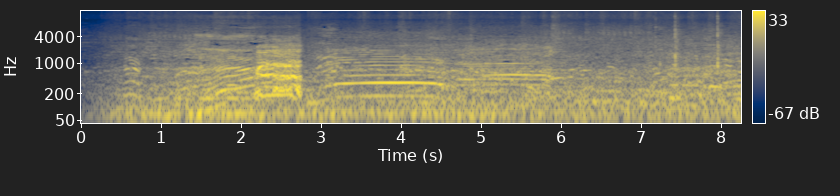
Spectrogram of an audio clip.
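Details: Dairy cow of an improved breed at Aftabganj cattle market (haat), Dinajpur, 17 June 2025: a loud, drawn-out harmonic moo holds steady for about a second, followed by fainter lowing, with market chatter and vehicle noise.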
